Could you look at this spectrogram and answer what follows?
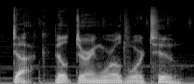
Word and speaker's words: DUKW: The GMC DUKW, pronounced Duck, built during World War II.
